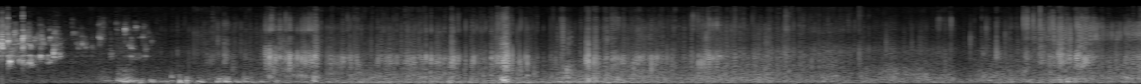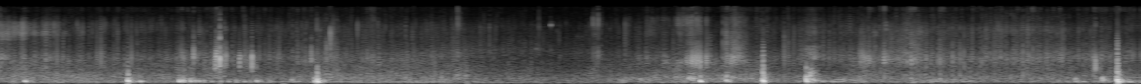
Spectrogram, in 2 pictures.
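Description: Fingers rub and tap on soft covers over a microphone, very close.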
